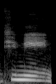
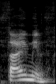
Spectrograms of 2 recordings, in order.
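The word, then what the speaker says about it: thymine: 타이민도 뭐 고등학교 교과서나 티민 이렇게 나오지 다 사이민 이렇게 발음합니다.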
